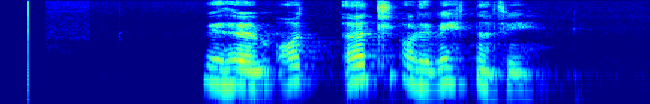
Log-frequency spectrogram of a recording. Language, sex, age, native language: Icelandic, female, 50-59, Icelandic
